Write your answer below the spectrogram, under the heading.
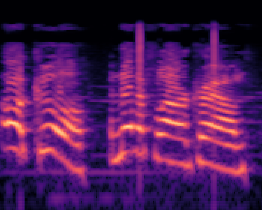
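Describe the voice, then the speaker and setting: A woman gives casual, playful commentary as she plays a video game. Her voice is fairly high and animated, her delivery unhurried, with faint music behind. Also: lo-fi sound. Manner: playful, reactive.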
